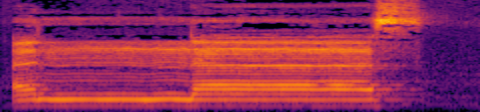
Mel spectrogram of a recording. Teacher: إدغام مع غنة لأن أصبح هنا نون مشددة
